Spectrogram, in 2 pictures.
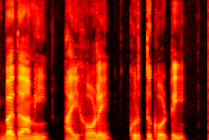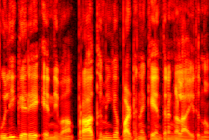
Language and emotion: Malayalam, neutral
